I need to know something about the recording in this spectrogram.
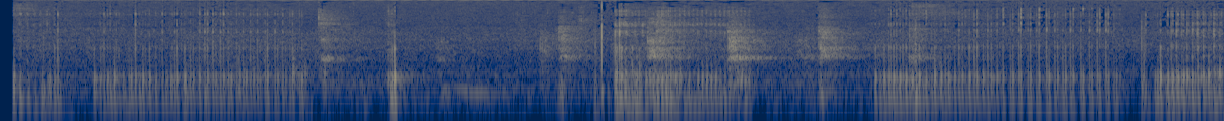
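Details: Puppy named Harper sleeping and snoring loudly; broad raspy breaths in bursts of about a second, separated by short quieter gaps and a few sharp clicks.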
